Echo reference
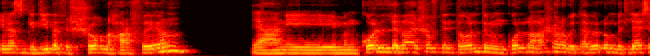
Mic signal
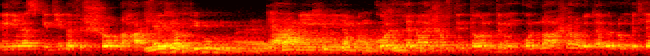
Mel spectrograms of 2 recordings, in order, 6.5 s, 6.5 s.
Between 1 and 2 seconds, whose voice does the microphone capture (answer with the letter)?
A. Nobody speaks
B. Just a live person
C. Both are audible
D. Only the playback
C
